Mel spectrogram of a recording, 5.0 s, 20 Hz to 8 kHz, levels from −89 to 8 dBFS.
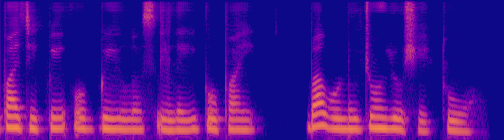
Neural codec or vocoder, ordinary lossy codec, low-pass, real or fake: codec, 16 kHz, about 1 kbps, DyCAST, with the encoder's durations; none; none; fake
